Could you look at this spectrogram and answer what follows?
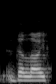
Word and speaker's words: Deloitte: with my career and I joined Deloitte this is how it is pronounced uh the Lloyd couple of months back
